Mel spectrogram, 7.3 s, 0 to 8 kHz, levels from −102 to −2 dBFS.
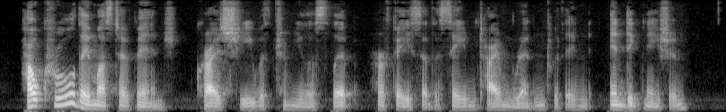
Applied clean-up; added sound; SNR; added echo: none; none; none; none.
